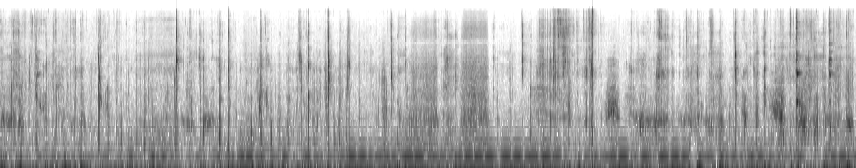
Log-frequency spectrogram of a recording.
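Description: Close-miked biting and chewing of an air-fried chicken drumstick roll with crispy skin: a dense run of crisp crunches and wet chewing clicks.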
